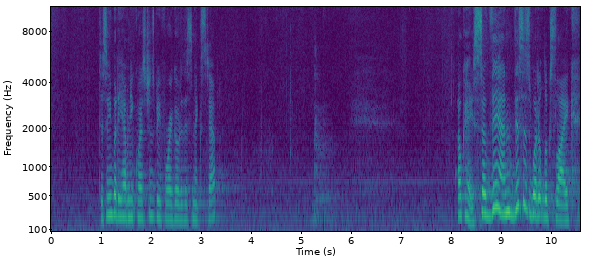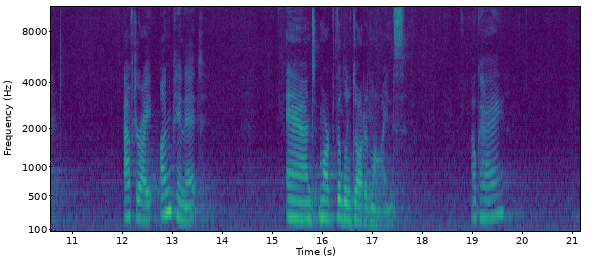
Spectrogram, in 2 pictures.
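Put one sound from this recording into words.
A woman speaks calmly through a microphone, in pauses.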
